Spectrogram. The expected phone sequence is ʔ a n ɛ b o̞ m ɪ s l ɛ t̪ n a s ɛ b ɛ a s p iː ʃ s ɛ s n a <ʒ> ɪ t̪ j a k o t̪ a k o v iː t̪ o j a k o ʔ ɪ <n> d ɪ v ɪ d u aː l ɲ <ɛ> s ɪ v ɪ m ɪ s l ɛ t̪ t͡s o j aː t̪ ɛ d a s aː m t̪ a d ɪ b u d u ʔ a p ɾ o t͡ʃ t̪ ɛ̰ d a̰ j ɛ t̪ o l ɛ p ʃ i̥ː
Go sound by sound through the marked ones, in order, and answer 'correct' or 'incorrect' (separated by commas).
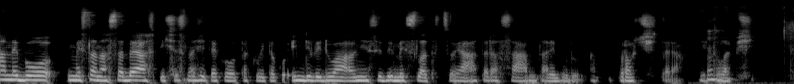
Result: correct, correct, correct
